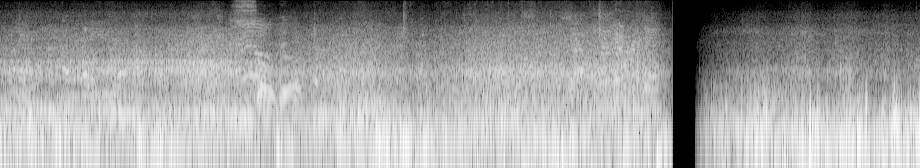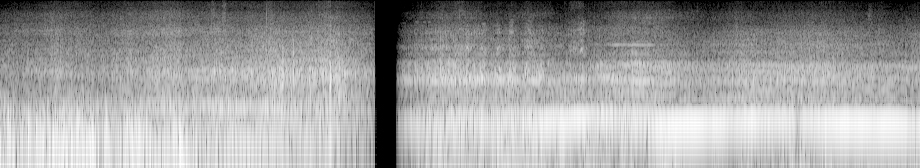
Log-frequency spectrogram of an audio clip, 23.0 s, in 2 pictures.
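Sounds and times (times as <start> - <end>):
car engine droning pulling away: 12.2 - 23.0.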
